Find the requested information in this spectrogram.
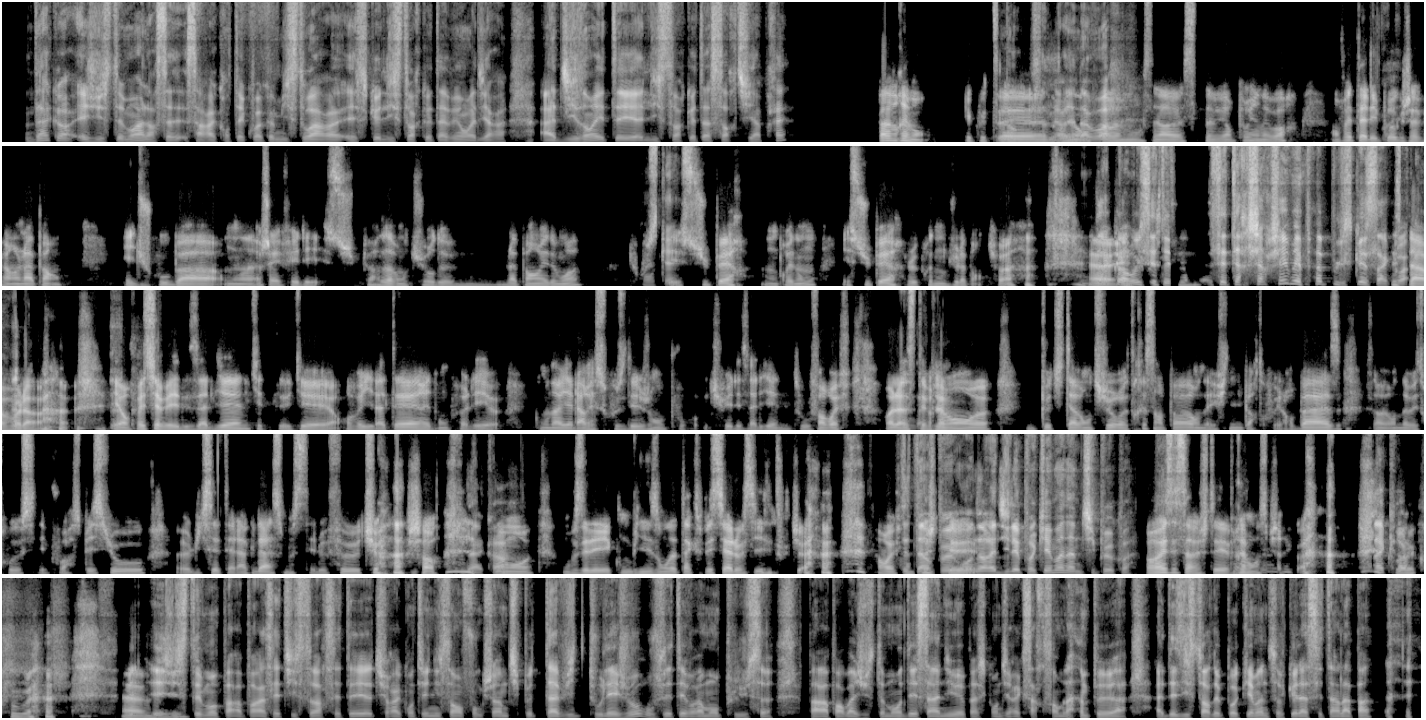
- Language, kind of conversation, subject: French, podcast, En quoi ton parcours de vie a-t-il façonné ton art ?
- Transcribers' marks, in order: chuckle; unintelligible speech; laughing while speaking: "mais pas plus que ça quoi ?"; chuckle; laughing while speaking: "vois ? Genre"; chuckle; chuckle; laughing while speaking: "pour le coup"; chuckle; chuckle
